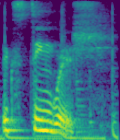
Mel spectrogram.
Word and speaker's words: extinguish: e é o verbo extinguish extinguish extinguish a gente pronuncia mais próximo do e fechado e o uso da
